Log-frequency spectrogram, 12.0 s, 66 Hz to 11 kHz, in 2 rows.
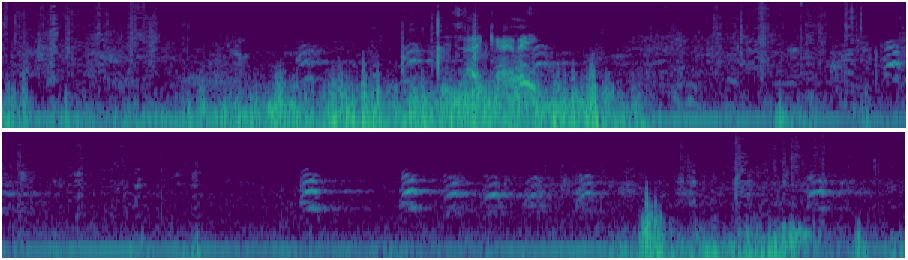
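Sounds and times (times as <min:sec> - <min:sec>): puppies yipping: 0:04.8 - 0:12.0.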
